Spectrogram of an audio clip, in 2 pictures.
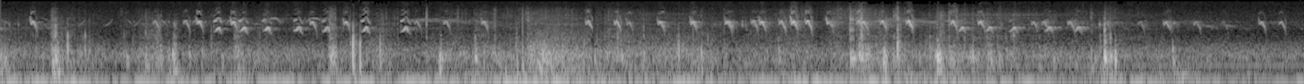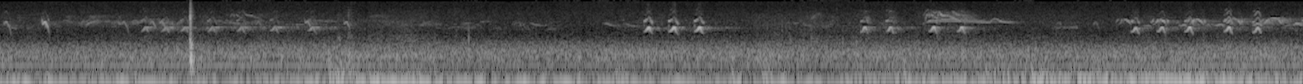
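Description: Sharp, high calls from a male and a female bird back at their nest, coming in quick chattering bursts throughout, over a steady low rumble.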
